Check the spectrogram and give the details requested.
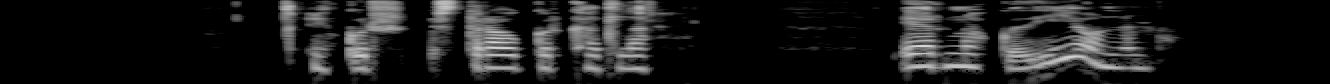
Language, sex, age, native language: Icelandic, female, 50-59, Icelandic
